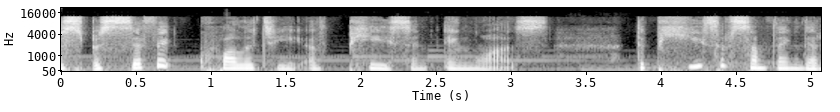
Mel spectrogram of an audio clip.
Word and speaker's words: Ingwaz: Ingwaz, i n g w a z, is the seed held in sacred gestation.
